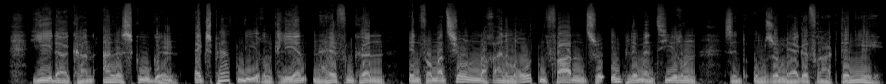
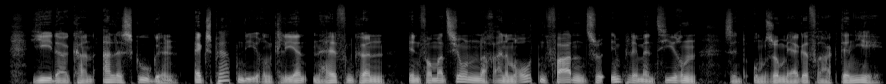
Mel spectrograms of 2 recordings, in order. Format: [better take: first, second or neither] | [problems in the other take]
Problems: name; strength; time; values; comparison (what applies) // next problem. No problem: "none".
second | distortion; heavy; 18% of the sound clipped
